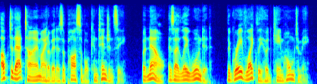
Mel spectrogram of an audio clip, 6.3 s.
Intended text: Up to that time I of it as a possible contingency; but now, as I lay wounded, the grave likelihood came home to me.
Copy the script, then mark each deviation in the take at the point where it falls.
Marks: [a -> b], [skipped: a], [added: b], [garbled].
Up to that time I of it as a possible contingency; but now, as I lay wounded, the grave likelihood came home to me.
